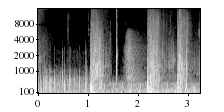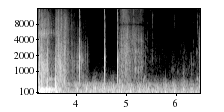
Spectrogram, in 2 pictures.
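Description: Molten lava bubbles and pops.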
